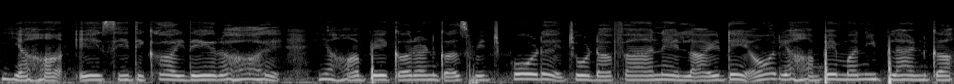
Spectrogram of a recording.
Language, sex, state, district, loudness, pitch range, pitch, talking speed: Hindi, female, Haryana, Rohtak, -24 LUFS, 200-220 Hz, 210 Hz, 145 wpm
